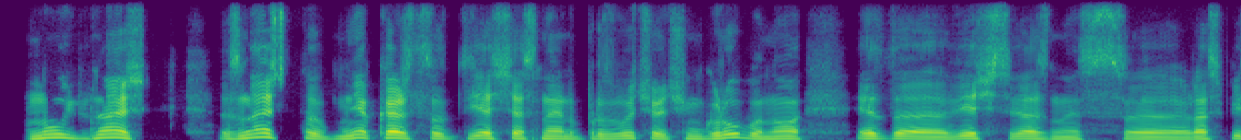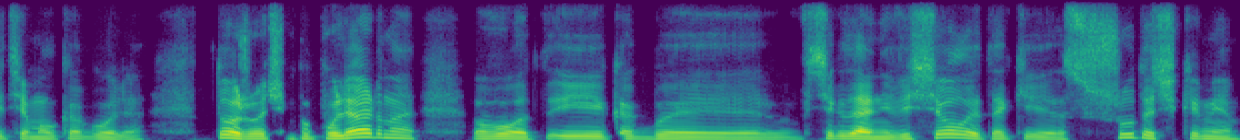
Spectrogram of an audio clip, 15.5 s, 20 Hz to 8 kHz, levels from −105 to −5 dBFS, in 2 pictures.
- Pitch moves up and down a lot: No, average, 3.9 semitones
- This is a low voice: Yes, low, 130 Hz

